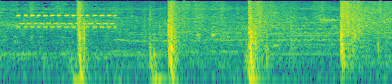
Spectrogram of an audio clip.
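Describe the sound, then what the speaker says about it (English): A telephone bell rings in a short burst of rapid trilled tones, then falls silent while several loud thumps and knocks follow at intervals. "It's only a phone call."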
